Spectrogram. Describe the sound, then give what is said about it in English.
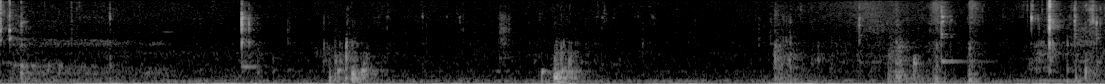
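Wet mouth sounds of someone sipping a drink and swallowing, with small clicks and squishy gulps scattered over a few seconds against a low background hum. No talking. “Let me take some drinks. Like, a sip of my drink to totally get this...”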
